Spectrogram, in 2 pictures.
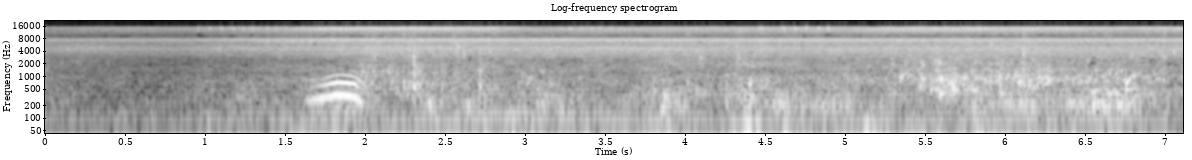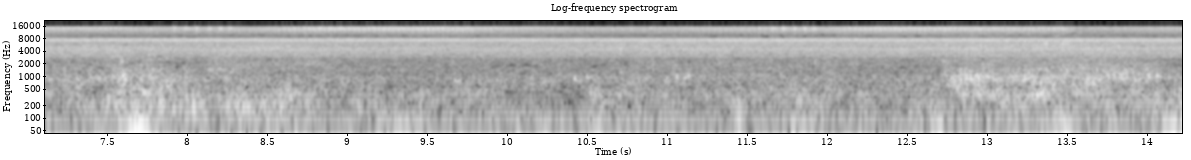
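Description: Faint creek-side ambience: a steady high-pitched insect drone over quietly running stream water, with one short rising-then-falling call about two seconds in.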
